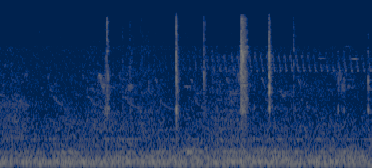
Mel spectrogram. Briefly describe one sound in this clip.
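A toy blaster fires with sharp clicks several times.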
